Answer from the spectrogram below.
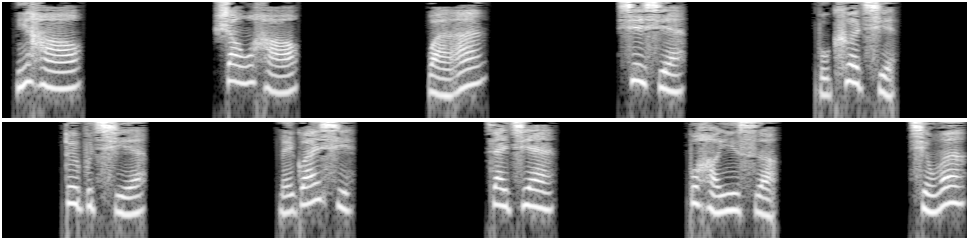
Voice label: chinese phrases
